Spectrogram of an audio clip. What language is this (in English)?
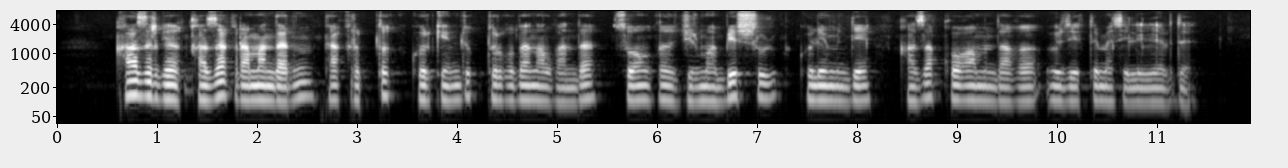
Kazakh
